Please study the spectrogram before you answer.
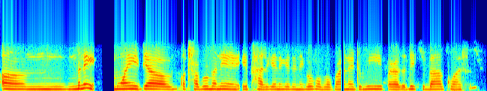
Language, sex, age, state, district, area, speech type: Assamese, female, 18-30, Assam, Dibrugarh, rural, conversation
